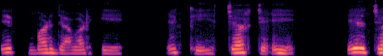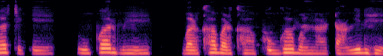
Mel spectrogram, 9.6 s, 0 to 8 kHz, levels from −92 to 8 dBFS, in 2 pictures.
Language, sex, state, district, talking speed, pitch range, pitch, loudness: Chhattisgarhi, male, Chhattisgarh, Jashpur, 115 wpm, 165-200 Hz, 170 Hz, -21 LUFS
